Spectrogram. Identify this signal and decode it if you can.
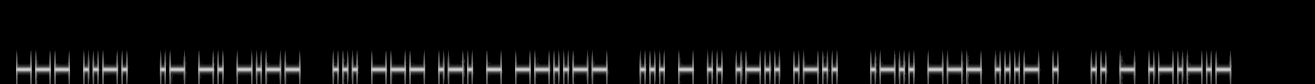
Morse code, heard as a keyed tone, about 25 wpm, 700 Hz. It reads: OF ANY SORT, STILL LOVE IT.
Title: Sentences from Top 1500 Words 25wpm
